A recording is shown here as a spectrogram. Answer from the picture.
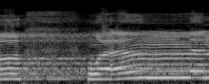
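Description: A male reciter chanting the Quran in the melodic tajwid style, with long held notes. The voice drops quieter briefly, then takes up a new sustained note about a second in.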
